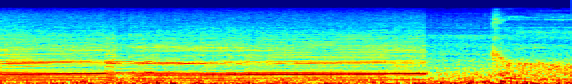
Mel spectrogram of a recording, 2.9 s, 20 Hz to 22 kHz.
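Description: A Ducati Multistrada V4S Rally motorcycle under way on the road, its engine holding a loud, steady humming drone that shifts pitch briefly as the rider changes gear, with rushing wind throughout.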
